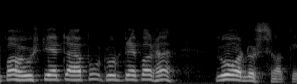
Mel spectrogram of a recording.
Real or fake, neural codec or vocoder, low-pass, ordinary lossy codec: real; none; none; none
